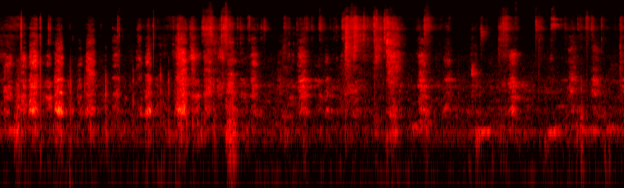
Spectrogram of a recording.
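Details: Baby puppy on its first day in a new home, playing fearlessly and acting cute to win attention; short sharp yips and scuffling bursts come in quick clusters, with human voices mixed in.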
